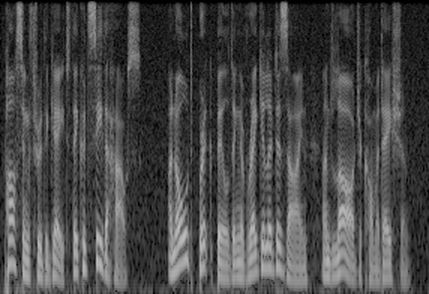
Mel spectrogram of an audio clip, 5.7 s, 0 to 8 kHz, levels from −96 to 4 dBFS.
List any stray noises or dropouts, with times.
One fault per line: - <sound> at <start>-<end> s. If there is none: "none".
none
